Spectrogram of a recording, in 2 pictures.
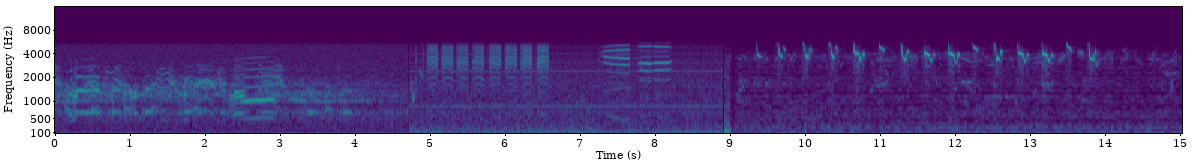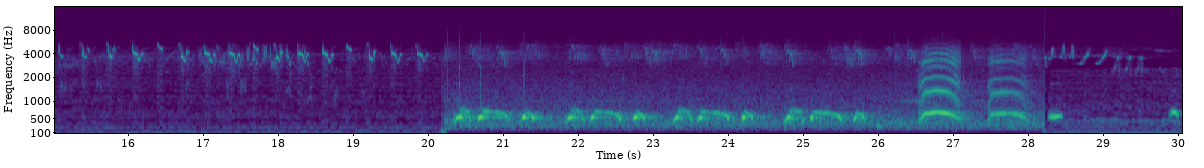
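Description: A run of different bird calls cut together from separate recordings. A fast trill gives way to high chirps repeating about twice a second, and from about twenty seconds in lower repeated calls take over, with a few louder sweeping calls near the end.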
